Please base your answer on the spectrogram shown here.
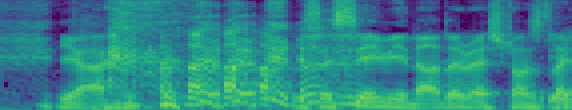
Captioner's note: laughing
